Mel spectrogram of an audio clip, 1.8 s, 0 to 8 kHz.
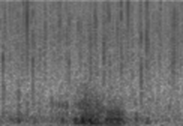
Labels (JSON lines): {"label": "biophony", "recorder": "SoundTrap 300"}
